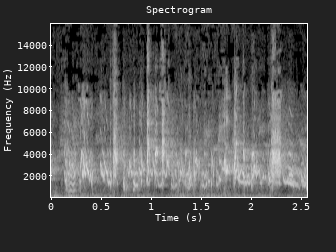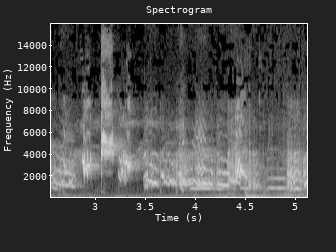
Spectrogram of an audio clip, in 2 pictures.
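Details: Pet budgies chattering nonstop: busy, overlapping scratchy warbles and squeaks, with a couple of short, steady whistled tones near the end.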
